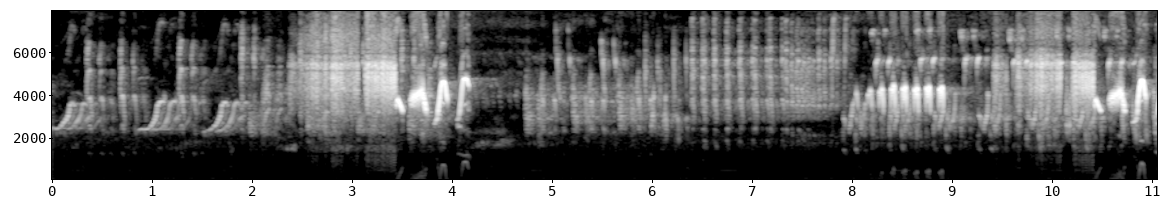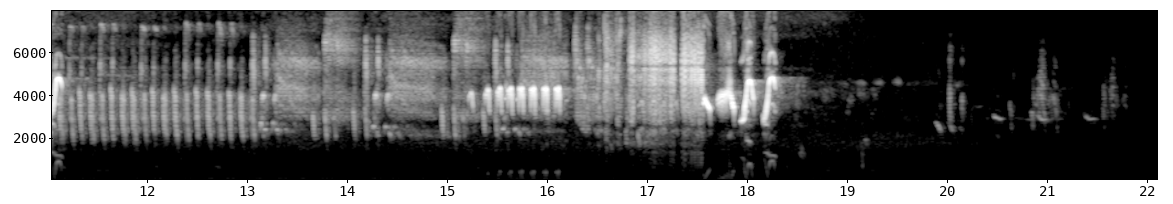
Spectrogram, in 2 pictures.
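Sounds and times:
black redstart Phoenicurus ochruros: 0:00.0 - 0:21.8.

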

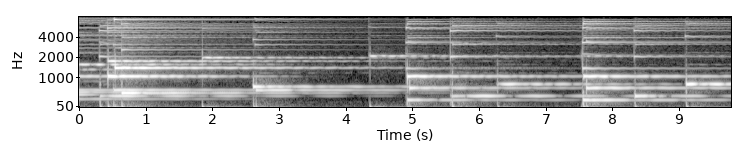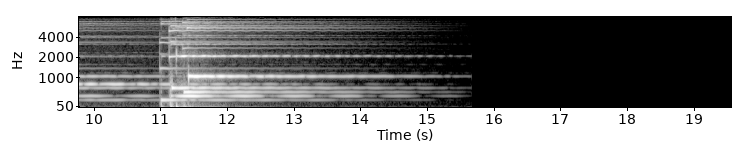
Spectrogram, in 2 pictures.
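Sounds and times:
instrumental Christmas song: 0:00.0 - 0:14.9.

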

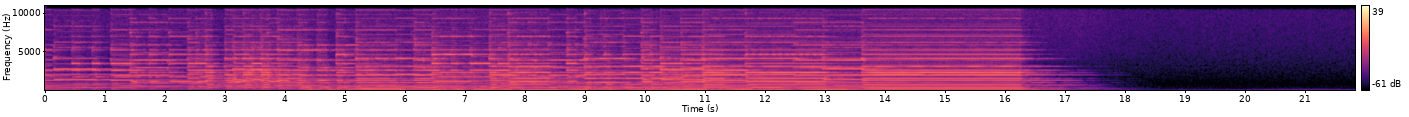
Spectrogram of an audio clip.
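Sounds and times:
fugue in C major: 0:00.0 - 0:17.4.

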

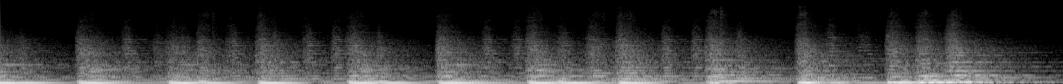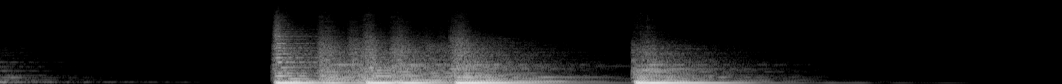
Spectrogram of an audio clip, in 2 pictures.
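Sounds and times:
low strings: 0:00.0 - 0:10.8, 0:13.4 - 0:18.4.

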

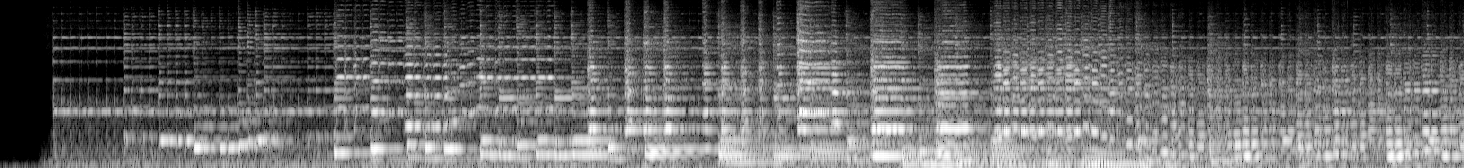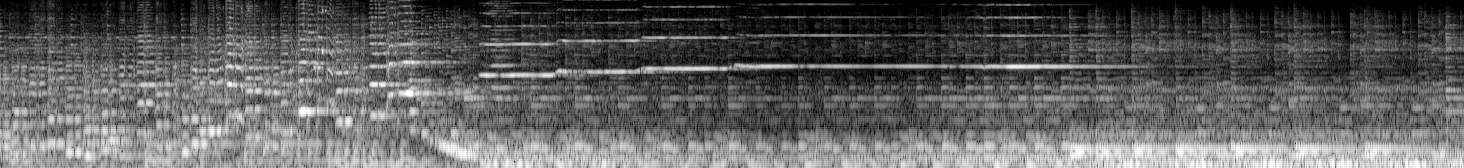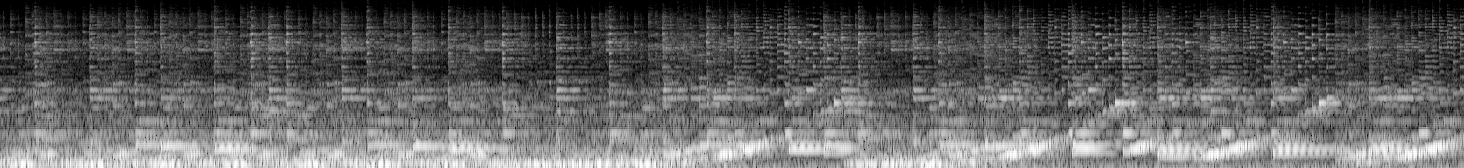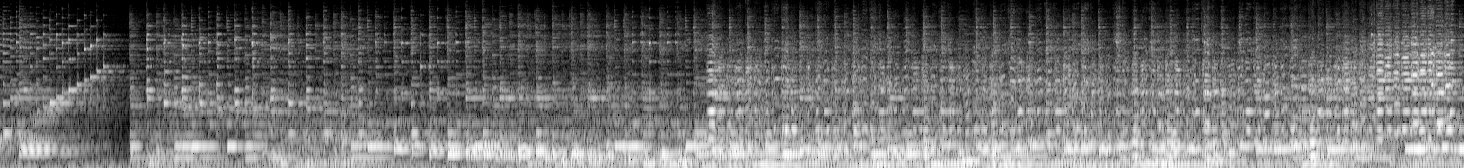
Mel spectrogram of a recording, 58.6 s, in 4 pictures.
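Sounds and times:
piano: 0:00.4 - 0:58.5
violin: 0:00.5 - 0:58.5.

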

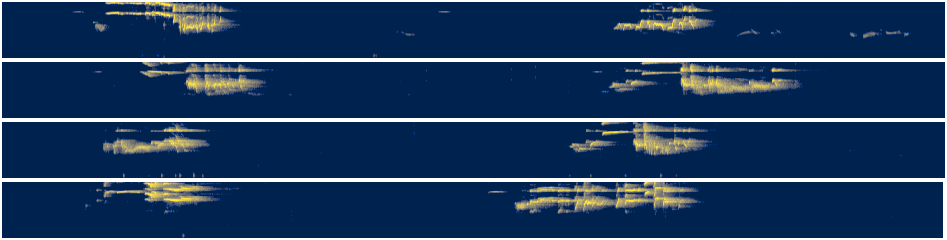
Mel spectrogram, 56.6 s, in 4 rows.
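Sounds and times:
robin Erithacus rubecula singing: 0:01.4 - 0:03.4, 0:09.2 - 0:10.5, 0:16.2 - 0:18.0, 0:23.2 - 0:26.1, 0:29.8 - 0:31.3, 0:36.8 - 0:38.8, 0:43.8 - 0:45.6, 0:49.8 - 0:52.8.

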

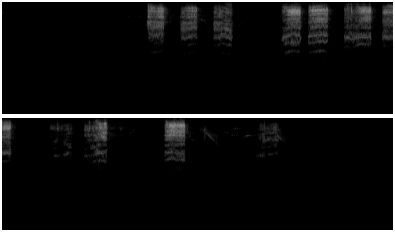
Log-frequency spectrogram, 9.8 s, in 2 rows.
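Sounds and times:
sedge warbler Acrocephalus schoenobaenus: 0:01.8 - 0:08.5.

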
